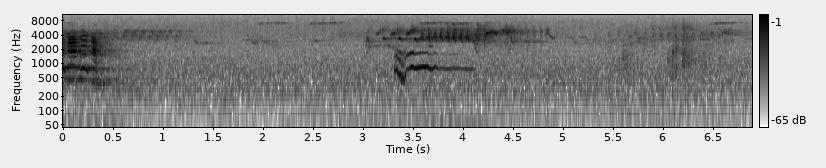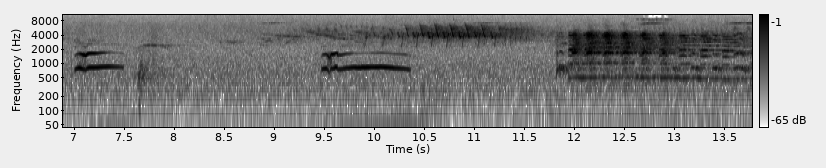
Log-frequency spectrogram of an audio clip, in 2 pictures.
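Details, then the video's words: A domestic cat gives several short, falling meows spaced a few seconds apart, with a constant background hiss and bursts of other buzzy, pulsing animal calls. "Animals sounds, animal video: cow, cat, squirrel, aquarium fish, seagull, duck, snake, parrot"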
